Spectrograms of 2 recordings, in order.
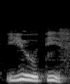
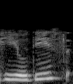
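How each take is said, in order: First: The name begins with a y sound. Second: The name begins with an h sound. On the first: The speaker calls it right. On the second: The speaker calls it wrong.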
